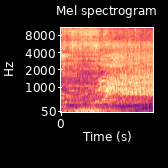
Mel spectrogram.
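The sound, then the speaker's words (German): A large crowd cheers and whoops loudly and continuously, a dense wall of shouting voices at a French election party of Macron or Le Pen as the first projections come in, with no pauses or clear individual words. “Sowohl bei Macron als auch bei Le Pen großer Jubel und Begeisterung bei den ersten Hochrechnungen.”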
